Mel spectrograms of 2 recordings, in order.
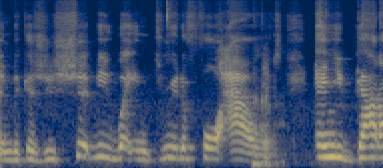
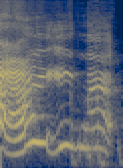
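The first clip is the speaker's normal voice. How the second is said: higher, louder mock disgust; imitating a skeptical viewer refusing; mock refusal; 10 semitones higher, 4 dB louder than usual. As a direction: do the picky eater turning it down. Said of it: "You be like".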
